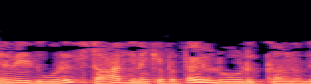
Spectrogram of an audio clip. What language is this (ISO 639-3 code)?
tam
